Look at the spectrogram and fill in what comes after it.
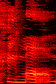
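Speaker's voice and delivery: small, high, quavering little voice near tears. A mother retells her son reacting to news they can't hug, imitating a quivering little voice. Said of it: "his little voice was quivering".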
